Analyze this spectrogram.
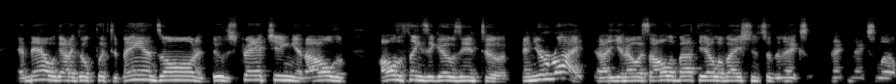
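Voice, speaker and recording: Speaking in a Southern US accent, the voice holds fairly even intonation with hardly any pauses. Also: man, high pitch for a man. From Mississippi, US South. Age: 50s. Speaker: trade association executive. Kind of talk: interview. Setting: live online video interview.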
